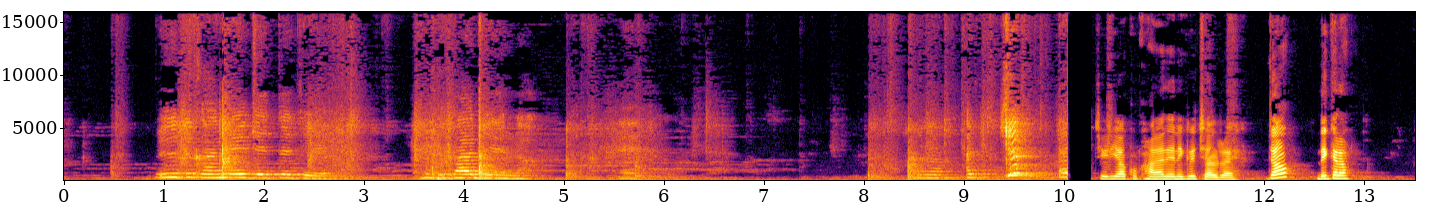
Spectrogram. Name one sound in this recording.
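A young child talks in a high voice close by.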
